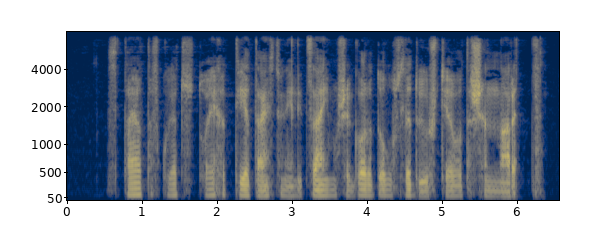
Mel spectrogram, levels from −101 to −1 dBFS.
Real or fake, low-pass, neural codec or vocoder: real; 7.2 kHz; none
